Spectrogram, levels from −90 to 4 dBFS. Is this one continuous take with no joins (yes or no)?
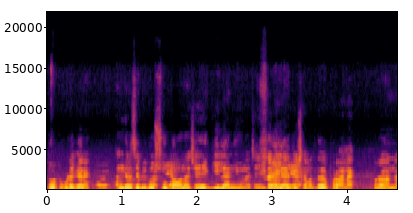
yes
